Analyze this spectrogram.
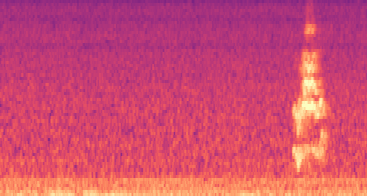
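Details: Ragdoll cat of six months, blocking the monitor during typing work, lets out a single short, high meow near the end after a stretch of soft room rumble.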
